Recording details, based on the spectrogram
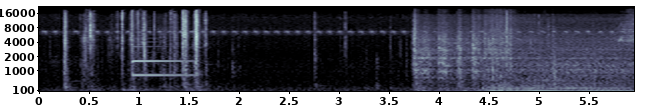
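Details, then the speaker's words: Toyota Altezza after fuel pump replacement: a few clicks, short crank, catches at once and settles into steady, even idle; new fuel pump working perfectly. "oh yeah it's working perfectly"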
